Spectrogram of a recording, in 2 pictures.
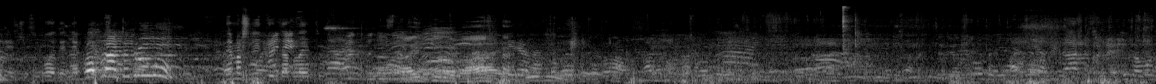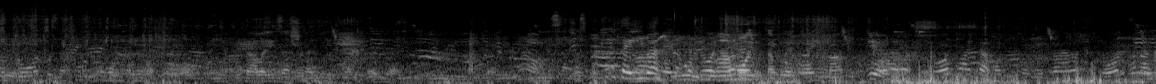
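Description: Men call out and shout to each other across an open field.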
